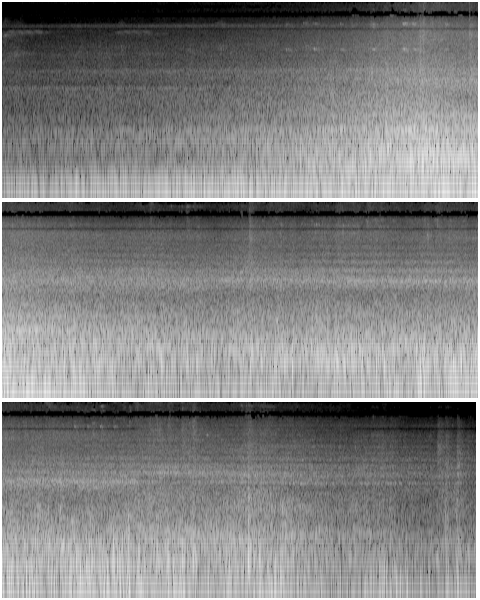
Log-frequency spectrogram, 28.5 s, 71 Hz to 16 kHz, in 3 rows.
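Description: Heritage 45 and 49 class diesel locomotives hauling a passenger train past. Their engines grow louder to a peak about eight seconds in, then the carriages roll by and the sound fades near the end.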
